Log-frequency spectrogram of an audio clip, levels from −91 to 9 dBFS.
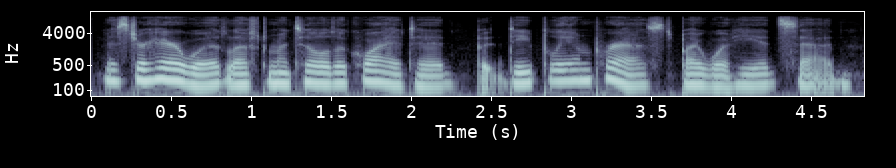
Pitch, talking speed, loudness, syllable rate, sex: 160 Hz, 160 wpm, -17 LUFS, 4.7 syllables/s, female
